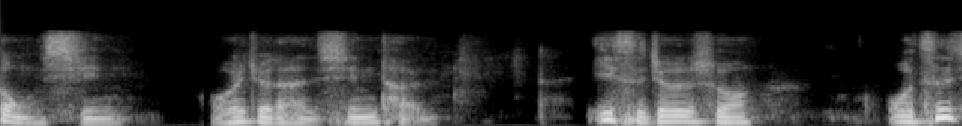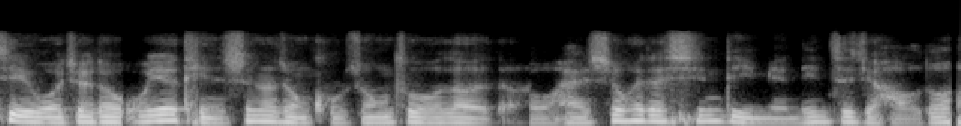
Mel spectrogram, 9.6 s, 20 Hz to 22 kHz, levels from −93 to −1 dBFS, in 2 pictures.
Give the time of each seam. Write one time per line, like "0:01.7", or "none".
0:05.4
0:07.5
